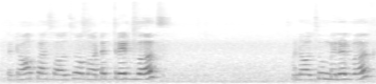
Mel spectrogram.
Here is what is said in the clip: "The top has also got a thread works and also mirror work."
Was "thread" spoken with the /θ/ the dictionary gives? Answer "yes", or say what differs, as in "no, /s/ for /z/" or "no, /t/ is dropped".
no, /t/ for /θ/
